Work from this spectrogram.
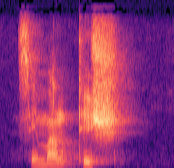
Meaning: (adjective) semantic; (adverb) semantically
- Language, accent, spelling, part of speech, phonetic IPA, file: German, Austria, semantisch, adjective / adverb, [zeˈmantɪʃ], De-at-semantisch.ogg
